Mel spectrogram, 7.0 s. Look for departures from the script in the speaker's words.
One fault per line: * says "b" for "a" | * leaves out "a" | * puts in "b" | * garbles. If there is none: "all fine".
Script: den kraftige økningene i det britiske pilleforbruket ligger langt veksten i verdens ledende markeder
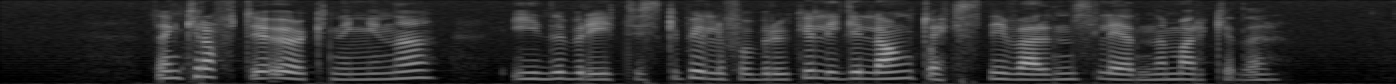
all fine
